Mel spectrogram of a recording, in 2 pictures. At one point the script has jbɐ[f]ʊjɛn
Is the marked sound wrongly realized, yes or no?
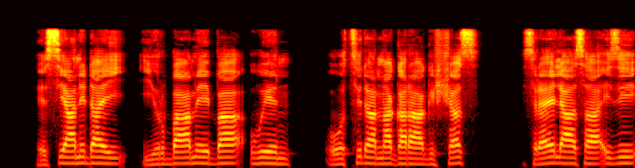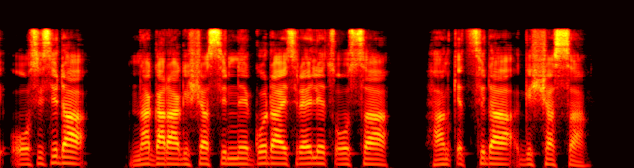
yes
